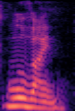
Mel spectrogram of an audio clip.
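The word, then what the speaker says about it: Glühwein: little bit horrible cuz I was doing the w rather than the V sound for the W so it's glue Vine She also asked me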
